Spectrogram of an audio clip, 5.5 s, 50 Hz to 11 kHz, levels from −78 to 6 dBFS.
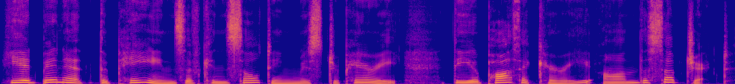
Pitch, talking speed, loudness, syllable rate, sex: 225 Hz, 165 wpm, -18 LUFS, 4.7 syllables/s, female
